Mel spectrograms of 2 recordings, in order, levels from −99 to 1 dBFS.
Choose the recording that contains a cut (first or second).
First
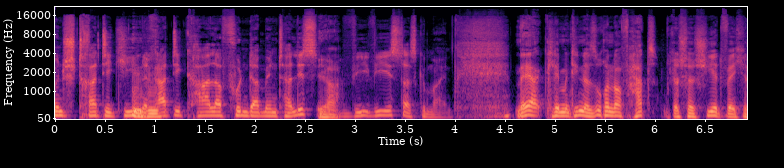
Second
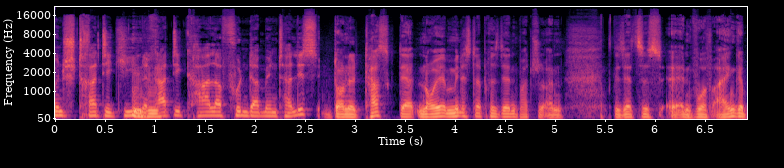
second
